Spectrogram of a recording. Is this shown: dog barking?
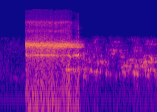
no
